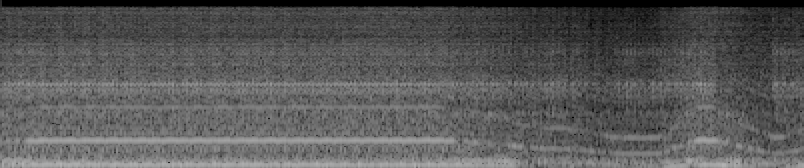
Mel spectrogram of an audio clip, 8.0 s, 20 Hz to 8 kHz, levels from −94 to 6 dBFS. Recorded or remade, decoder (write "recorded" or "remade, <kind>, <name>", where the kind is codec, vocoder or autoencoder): recorded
